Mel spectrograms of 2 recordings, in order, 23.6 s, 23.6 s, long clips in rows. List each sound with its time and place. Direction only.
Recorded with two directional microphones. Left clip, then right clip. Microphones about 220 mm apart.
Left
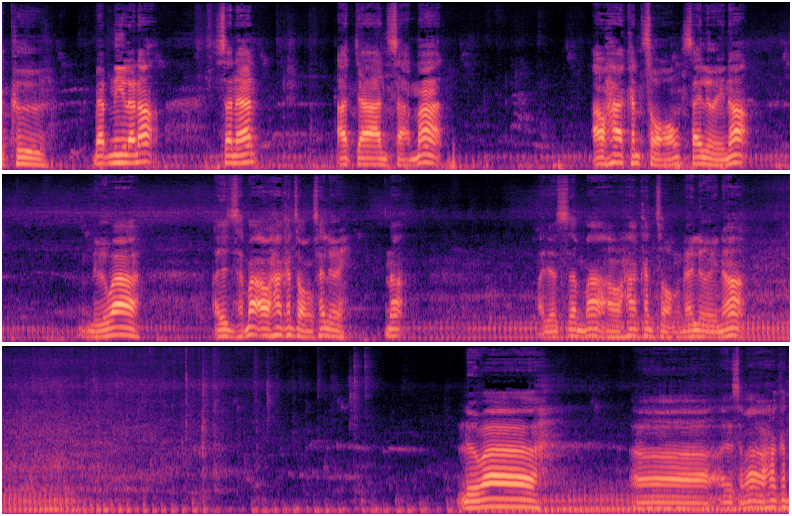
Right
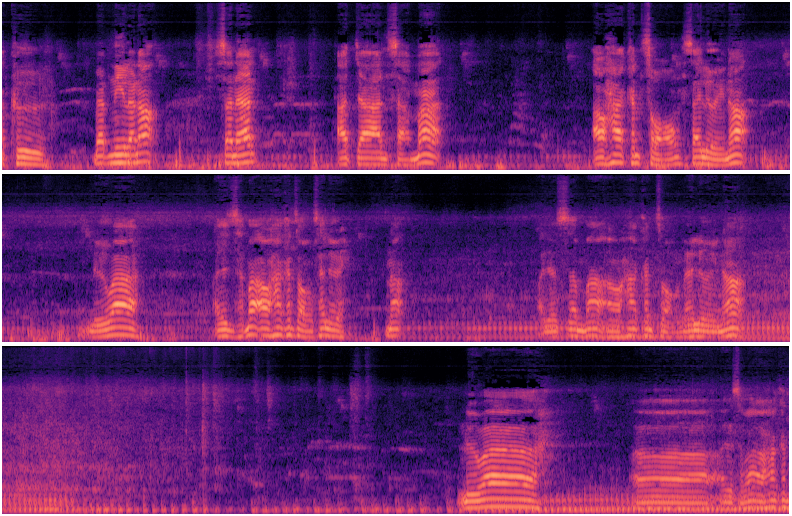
0.0 s speech: 35° left (ahead or behind)
3.5 s speech: 40° left (ahead or behind)
5.9 s speech: 40° left (ahead or behind)
8.7 s speech: 40° left (ahead or behind)
13.2 s speech: 40° left (ahead or behind)
20.3 s speech: 40° left (ahead or behind)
